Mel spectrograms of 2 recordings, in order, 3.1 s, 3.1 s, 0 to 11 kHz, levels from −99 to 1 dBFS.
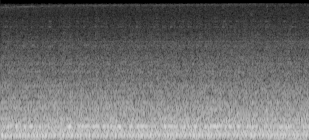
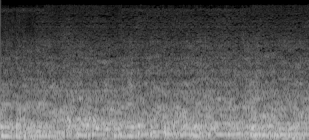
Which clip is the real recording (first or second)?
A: first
